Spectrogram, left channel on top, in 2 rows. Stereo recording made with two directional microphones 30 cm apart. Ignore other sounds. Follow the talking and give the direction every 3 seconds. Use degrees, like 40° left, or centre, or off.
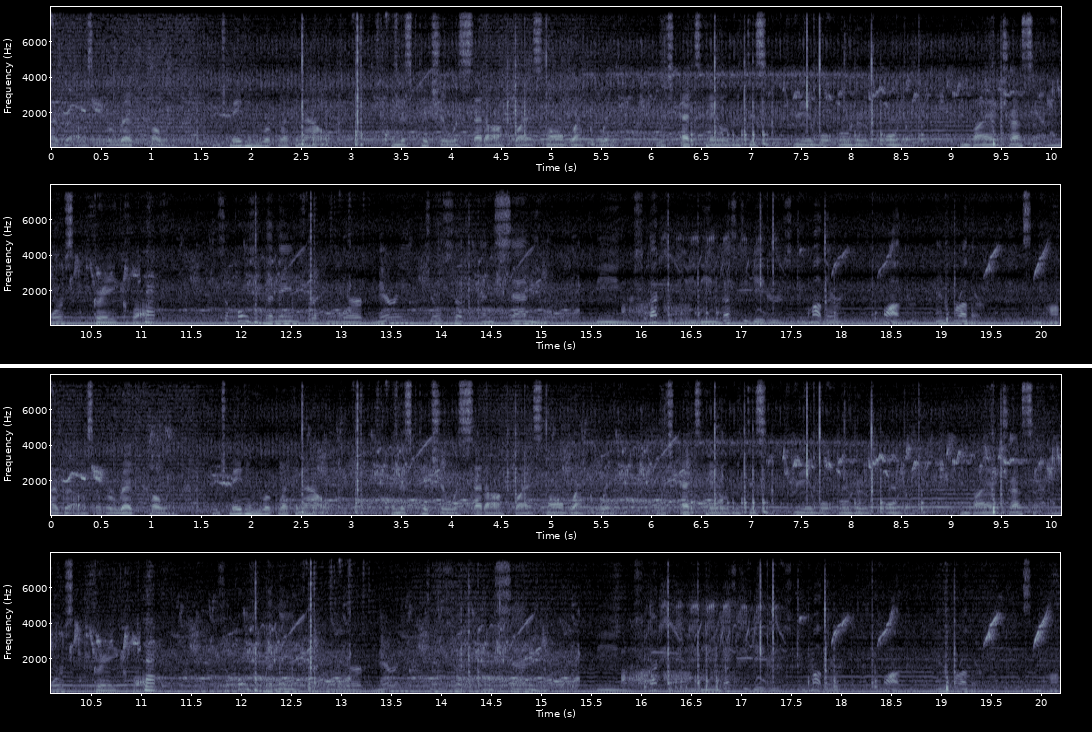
10° right, centre, 10° left, 20° left, 20° left, 30° left, 30° left.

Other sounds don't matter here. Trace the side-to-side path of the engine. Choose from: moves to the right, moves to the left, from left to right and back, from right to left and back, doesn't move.
doesn't move.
